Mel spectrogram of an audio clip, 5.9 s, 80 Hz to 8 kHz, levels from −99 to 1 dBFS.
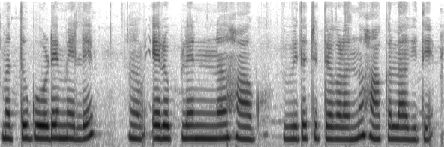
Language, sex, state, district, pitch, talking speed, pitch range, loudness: Kannada, female, Karnataka, Bidar, 255 Hz, 100 wpm, 245-260 Hz, -15 LUFS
